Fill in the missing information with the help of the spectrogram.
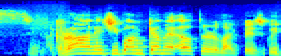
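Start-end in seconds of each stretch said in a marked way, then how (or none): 0.6-2.2 put-on drunk man's screaming, higher. Retelling a drunk man threatening missionaries: imitating a drunk man yelling. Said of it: "he was yelling at us and screaming at us".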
